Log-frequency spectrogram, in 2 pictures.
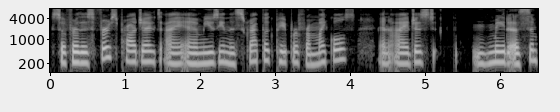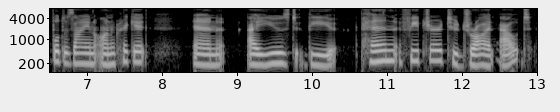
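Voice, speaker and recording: A smooth, mid-range female voice, steady in tone and a little slow, carries a homemade voice-over for a craft channel. She chats through a DIY tutorial step by step, subdued and quiet. Despite the home voice-over mic, the sound is clean and studio-like, with no room sound.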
